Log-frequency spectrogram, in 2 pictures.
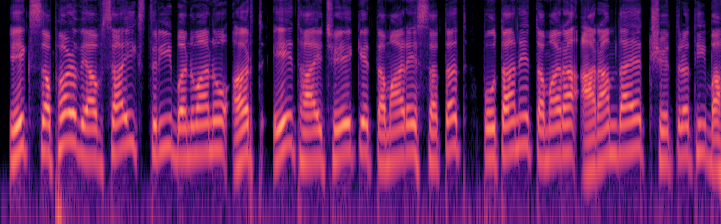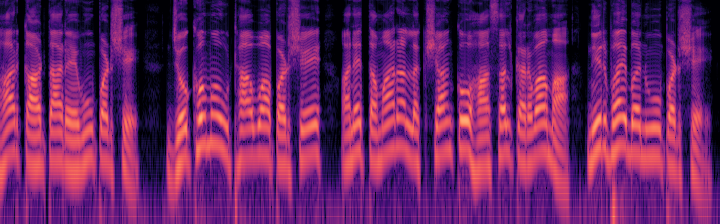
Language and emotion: Gujarati, neutral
